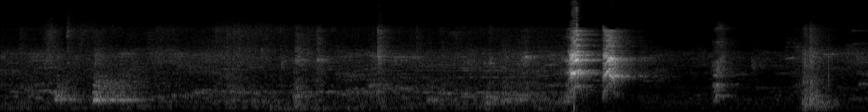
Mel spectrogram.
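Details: Pomeranian dog barking when a woman arrives, two sharp high yapping barks close together near the middle, then a few shorter, fainter yips; soft background sounds and quiet voices earlier.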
